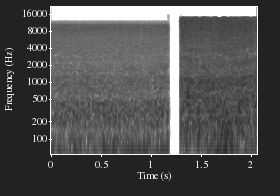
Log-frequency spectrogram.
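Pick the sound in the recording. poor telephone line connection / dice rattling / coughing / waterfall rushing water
waterfall rushing water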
